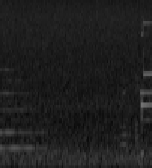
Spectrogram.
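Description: A held flute note dies away in the first half second, leaving low room tone. Near the end a bright bell-like chime strikes and rings on.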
